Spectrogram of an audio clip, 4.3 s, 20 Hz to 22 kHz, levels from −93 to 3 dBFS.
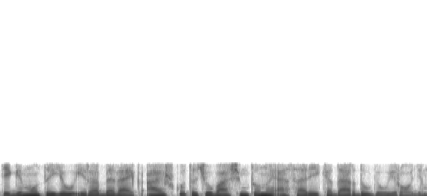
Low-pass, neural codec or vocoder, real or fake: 3.6 kHz; none; real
